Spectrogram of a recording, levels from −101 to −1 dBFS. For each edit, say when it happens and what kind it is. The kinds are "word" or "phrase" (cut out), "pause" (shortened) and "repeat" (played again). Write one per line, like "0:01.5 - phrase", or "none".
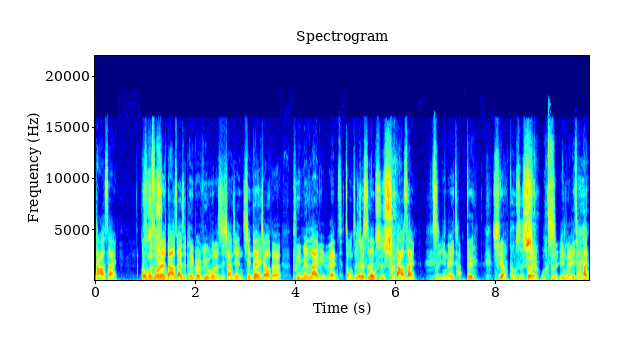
none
